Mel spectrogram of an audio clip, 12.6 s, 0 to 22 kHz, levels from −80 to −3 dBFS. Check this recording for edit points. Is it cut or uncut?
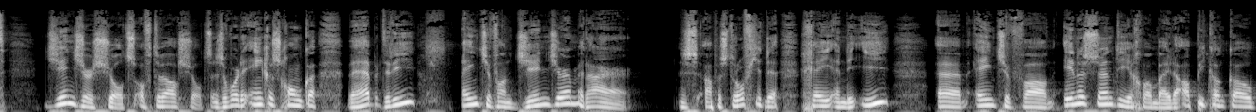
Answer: cut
